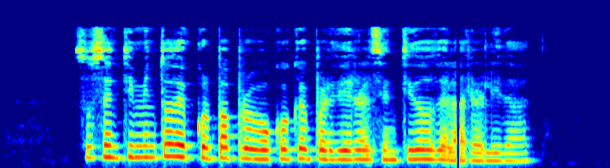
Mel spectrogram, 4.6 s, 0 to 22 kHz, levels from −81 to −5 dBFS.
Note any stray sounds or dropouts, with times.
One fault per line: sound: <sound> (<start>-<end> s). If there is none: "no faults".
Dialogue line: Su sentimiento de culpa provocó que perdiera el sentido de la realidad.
sound: dropout (3.4-3.4 s)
